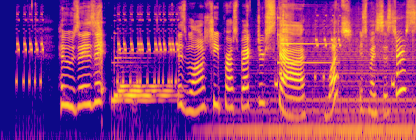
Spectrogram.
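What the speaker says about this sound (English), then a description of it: "I heard a phone ring just now." A phone ringtone rings in a video game investigation scene, a bright repeating electronic melody heard close and loud, with a short chime at the start and a person talking over it.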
